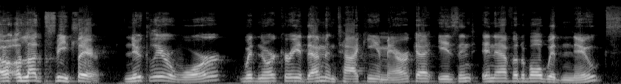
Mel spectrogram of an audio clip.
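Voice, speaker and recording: With an unremarkable speaking voice, a man talks at a moderate pace and a fairly high pitch, using ordinary pitch variation and hardly any pauses, on a very clean recording with a silent background. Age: 20s. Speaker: debater and streamer. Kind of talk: debate.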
